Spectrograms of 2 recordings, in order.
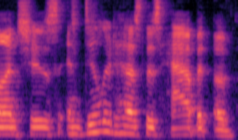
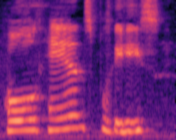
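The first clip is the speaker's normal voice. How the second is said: a hint of an urging teacher, higher and louder; 7 semitones higher, 6 dB louder than usual. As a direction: hurry the child along. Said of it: "the teacher said".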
